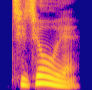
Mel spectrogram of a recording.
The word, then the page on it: 地上絵: female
